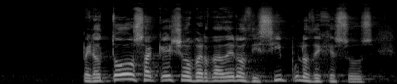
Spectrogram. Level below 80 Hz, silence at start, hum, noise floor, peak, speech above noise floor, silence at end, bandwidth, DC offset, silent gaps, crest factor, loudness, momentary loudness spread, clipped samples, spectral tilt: -88 dBFS; 0.85 s; none; -64 dBFS; -14 dBFS; 33 dB; 0.05 s; 19 kHz; under 0.1%; none; 18 dB; -30 LUFS; 7 LU; under 0.1%; -3 dB/octave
